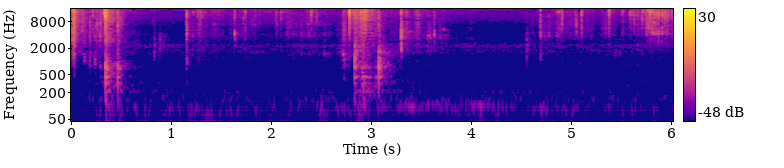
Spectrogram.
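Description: A small metal blade carves thick slices from a solid red, glitter-coated ISANA bar soap with a white interior, held in the hand. Crisp, crackly scraping cuts come in two louder bursts, one near the start and one around the middle, with soft ticks and faint scrapes in between.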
